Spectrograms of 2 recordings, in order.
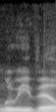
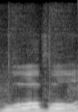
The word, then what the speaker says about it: Louisville: Yeah, it's not Louisville or Louisville, it's Louisville. It's like O-O-C-A-U-V-U-L-L. See, that's the problem us Midwesterners have. We see a consonant and we want to pronounce every single consonant. You got to drop it.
